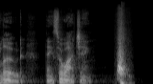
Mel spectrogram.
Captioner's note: air whooshing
